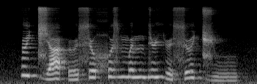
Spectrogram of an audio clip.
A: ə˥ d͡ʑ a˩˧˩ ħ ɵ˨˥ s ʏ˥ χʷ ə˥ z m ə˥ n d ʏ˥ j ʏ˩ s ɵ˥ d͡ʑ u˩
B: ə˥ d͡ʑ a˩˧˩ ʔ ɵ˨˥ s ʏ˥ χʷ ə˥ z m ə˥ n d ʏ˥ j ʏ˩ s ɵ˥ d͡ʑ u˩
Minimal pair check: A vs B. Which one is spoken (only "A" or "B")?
B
